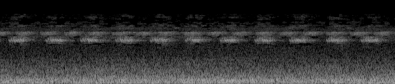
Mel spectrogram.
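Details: Chorus of crickets on a summer night: rhythmic high chirps pulsing steadily, a faint higher insect shimmer above, and a constant low rumble beneath.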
